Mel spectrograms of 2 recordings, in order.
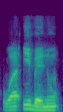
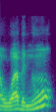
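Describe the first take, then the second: First: The 'i' vowel is pronounced as a separate syllable. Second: The 'i' vowel is dropped, linking into wabnu. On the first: The speaker calls it wrong. "tidak wa ibnu" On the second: The speaker calls it right. "Kita bacanya wabnu"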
